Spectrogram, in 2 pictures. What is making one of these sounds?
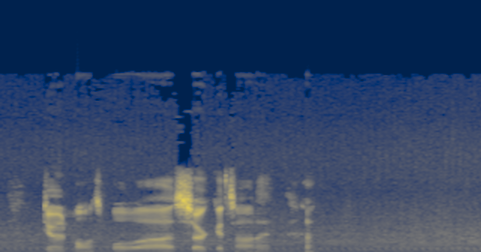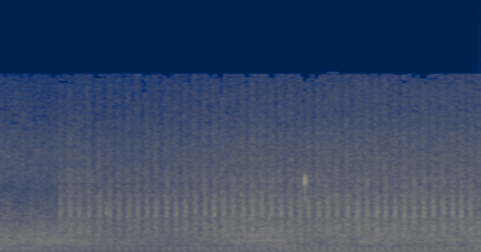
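A propeller aircraft engine drones.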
